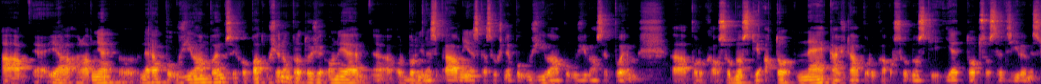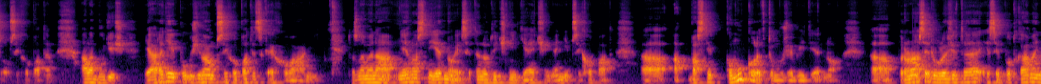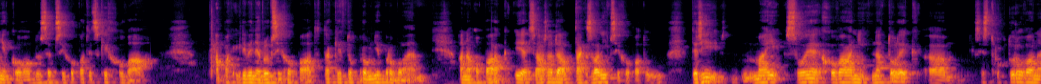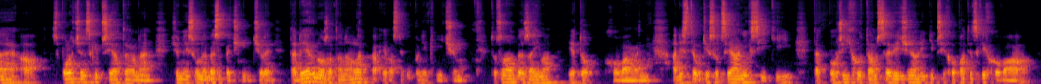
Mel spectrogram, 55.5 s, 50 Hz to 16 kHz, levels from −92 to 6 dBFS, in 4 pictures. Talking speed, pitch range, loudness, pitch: 155 wpm, 95-115 Hz, -20 LUFS, 110 Hz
